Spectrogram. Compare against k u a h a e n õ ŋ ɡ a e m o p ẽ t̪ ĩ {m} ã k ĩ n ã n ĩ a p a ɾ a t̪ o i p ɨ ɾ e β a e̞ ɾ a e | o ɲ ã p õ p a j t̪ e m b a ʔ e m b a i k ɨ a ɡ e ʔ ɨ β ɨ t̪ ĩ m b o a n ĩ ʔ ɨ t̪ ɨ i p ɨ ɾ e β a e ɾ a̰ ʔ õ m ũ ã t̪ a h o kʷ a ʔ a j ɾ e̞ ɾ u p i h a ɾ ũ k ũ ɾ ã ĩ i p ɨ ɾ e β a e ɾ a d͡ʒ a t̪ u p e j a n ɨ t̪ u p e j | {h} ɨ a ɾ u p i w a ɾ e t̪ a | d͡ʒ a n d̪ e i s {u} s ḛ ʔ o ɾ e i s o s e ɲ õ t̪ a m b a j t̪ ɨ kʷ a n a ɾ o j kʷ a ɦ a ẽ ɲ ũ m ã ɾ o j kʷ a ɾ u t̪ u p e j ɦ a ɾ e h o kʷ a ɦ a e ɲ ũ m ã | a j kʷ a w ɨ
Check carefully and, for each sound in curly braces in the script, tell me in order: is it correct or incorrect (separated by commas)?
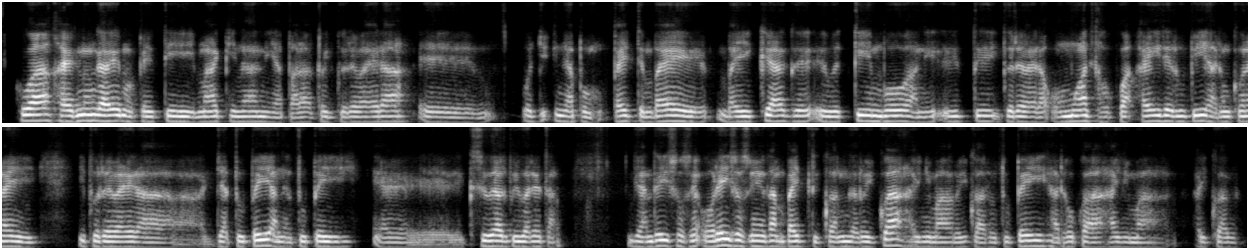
correct, incorrect, incorrect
